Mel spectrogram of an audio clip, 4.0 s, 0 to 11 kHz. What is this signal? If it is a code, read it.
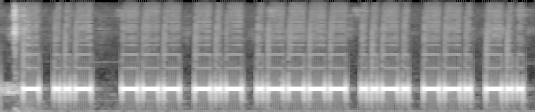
Morse code, heard as a keyed tone, about 30 wpm, 690 Hz. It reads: TU OK1FGD
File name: Archiv / CUC381 / OK1FGD CUC 381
